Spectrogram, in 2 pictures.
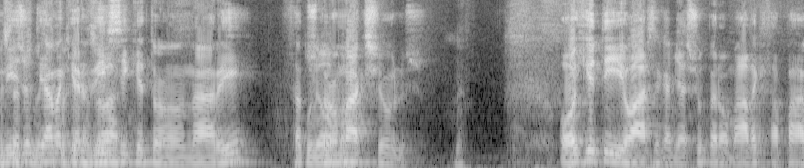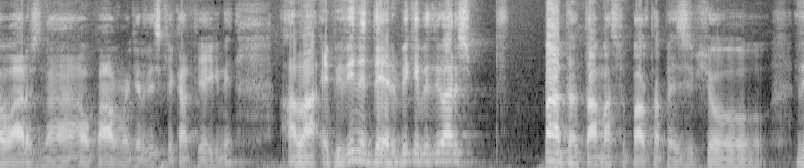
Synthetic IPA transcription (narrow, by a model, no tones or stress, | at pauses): mizoot̪iɐmɐceɾðisice̞t̪o̞nɐɾi | θɐt̪ust̪ɾɾomɐksio̞lus | o̞çio̞t̪io̞ɐɾesnekɐmɲɐsupe̞ɾo̞mɐðɐce̞̥θɐpɐoɐɾesnɐopɐonɐce̞ɾðisi̥ce̞kɐt̪ie̞ʝineɐlɐʔe̞piðiine̞d̪e̞ɾbicepiðioɐɾis | pɐnd̪ɐt̪ɐmɐst̪upɐkt̪ɐpe̞zispço̞ | ð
